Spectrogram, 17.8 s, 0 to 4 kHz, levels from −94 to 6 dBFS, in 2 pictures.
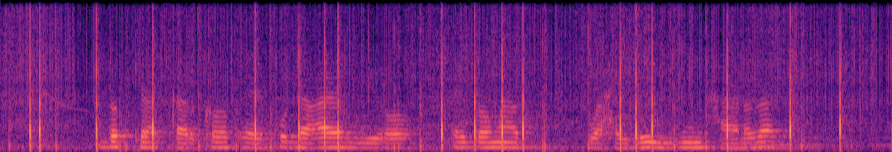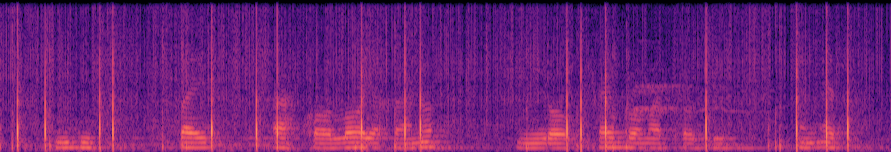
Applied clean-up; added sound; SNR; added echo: none; Fireworks; -1 dB; none.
